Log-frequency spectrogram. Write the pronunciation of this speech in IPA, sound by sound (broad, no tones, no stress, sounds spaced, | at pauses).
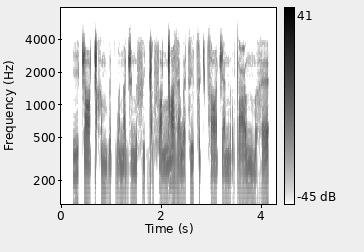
i t͡ʃ ɑ ǁʰ ə m b ɛ t b ɑ n ɑ d͡ʒ ə ŋ ɪ f i ɡ͡ǁ u f ɑ ŋ͡ǁ ɑ z æ w ɛ t͡s i t͡s æ t͡ʃ t͡s ɑ t͡ʃ æ n r ɪ tˤ ʕ u n m ə ɦ ɛ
